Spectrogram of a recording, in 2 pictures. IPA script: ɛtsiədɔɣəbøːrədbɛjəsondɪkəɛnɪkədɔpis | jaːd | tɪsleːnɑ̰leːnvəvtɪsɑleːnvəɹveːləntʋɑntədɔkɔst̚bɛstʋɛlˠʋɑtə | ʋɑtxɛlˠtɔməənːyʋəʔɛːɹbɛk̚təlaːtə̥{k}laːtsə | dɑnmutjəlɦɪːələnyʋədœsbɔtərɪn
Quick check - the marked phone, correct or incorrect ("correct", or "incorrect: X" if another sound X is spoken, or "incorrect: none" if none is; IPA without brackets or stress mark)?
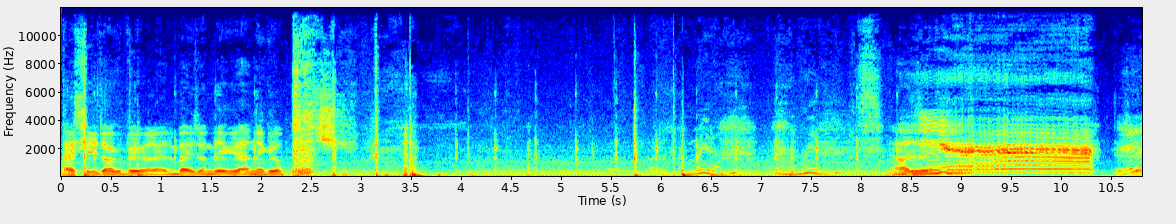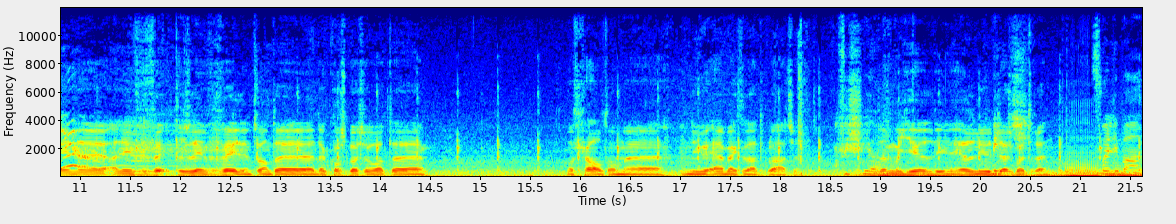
incorrect: p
